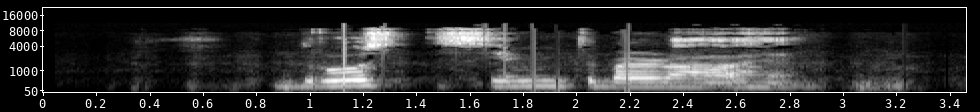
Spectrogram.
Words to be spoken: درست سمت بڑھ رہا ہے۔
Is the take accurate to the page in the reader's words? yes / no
yes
